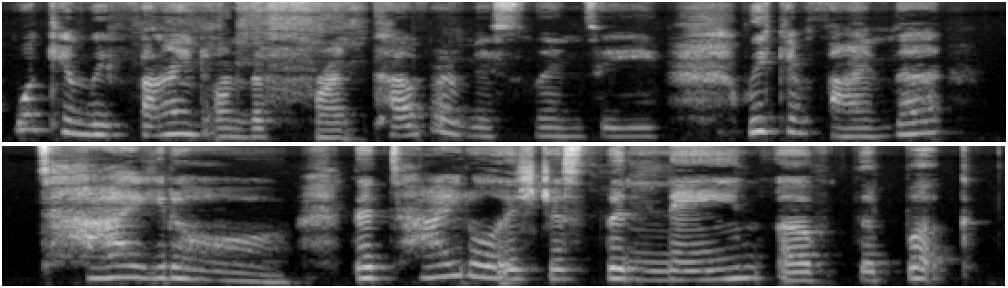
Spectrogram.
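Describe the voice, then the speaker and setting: A woman preschool teacher leading a virtual read-aloud lesson for young children, speaking in simple, deliberate phrases and putting questions to the children. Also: on the high side, fairly bright tone, breathy edge, low-quality recording.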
